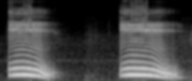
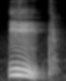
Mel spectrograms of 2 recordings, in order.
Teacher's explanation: the long e is a tense vowel this means that the muscles in your mouth and tongue are tense feel them working like you're going to the gym you're working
